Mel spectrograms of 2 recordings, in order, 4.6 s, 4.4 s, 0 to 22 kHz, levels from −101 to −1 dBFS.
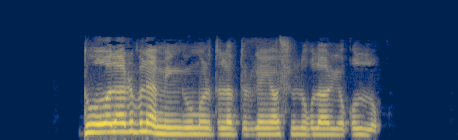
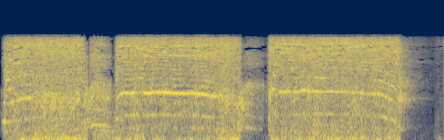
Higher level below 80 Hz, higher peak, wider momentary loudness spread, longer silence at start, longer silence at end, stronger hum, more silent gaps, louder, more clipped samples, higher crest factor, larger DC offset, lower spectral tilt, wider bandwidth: second, -60 dBFS vs -20 dBFS; about the same, -2 dBFS vs 0 dBFS; first, 13 LU vs 6 LU; first, 0.85 s vs 0 s; first, 0.8 s vs 0.3 s; neither; neither; second, -16 LUFS vs -5 LUFS; second, under 0.1% vs 4%; first, 16 dB vs 8 dB; neither; first, -8 dB/octave vs -0.5 dB/octave; second, 7 kHz vs 8 kHz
